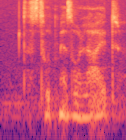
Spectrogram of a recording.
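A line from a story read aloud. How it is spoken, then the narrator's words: Tearful whisper. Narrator (German): flüstert sie unter Tränen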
